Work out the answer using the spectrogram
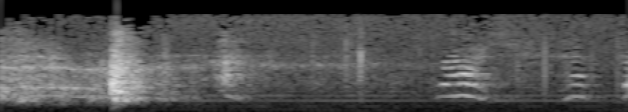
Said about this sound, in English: open the window.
